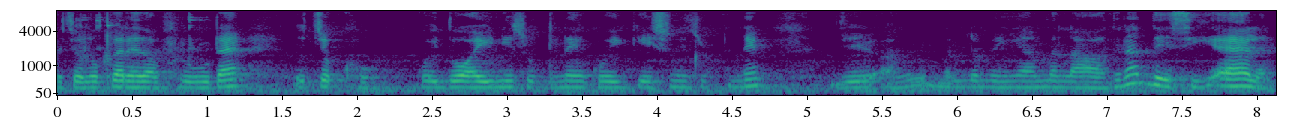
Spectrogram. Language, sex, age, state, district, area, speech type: Dogri, female, 60+, Jammu and Kashmir, Reasi, urban, spontaneous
